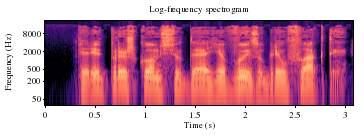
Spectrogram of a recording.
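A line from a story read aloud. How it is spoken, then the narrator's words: Through gritted teeth. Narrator (Russian): сказал Эверард сквозь зубы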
